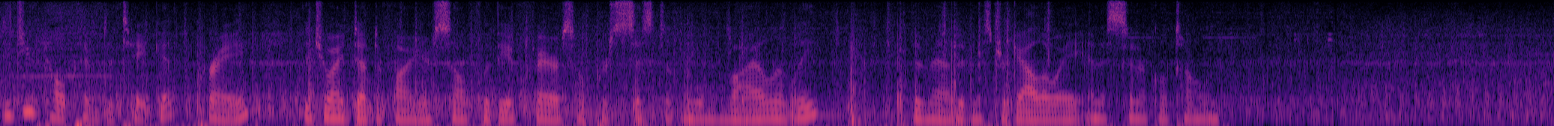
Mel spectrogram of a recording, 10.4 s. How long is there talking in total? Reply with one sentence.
You can hear the talking for 8 seconds altogether.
